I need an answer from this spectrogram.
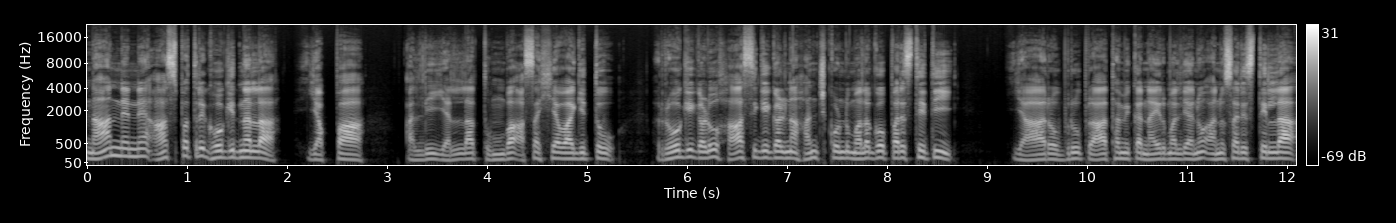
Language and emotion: Kannada, disgusted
